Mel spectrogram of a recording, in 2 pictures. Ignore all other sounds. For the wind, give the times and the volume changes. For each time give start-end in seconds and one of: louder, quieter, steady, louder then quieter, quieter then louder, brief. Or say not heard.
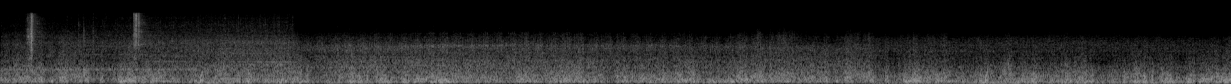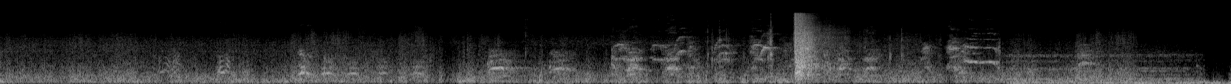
0.0-24.5 steady.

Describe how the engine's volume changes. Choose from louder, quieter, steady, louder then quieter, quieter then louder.
quieter.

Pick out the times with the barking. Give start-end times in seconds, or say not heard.
13.8-24.4.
